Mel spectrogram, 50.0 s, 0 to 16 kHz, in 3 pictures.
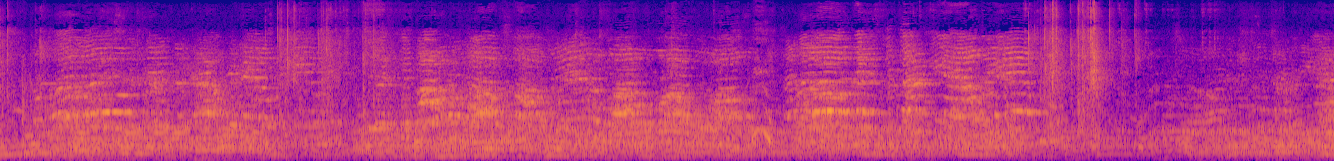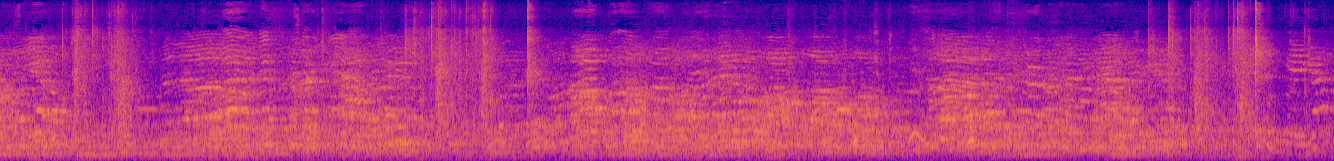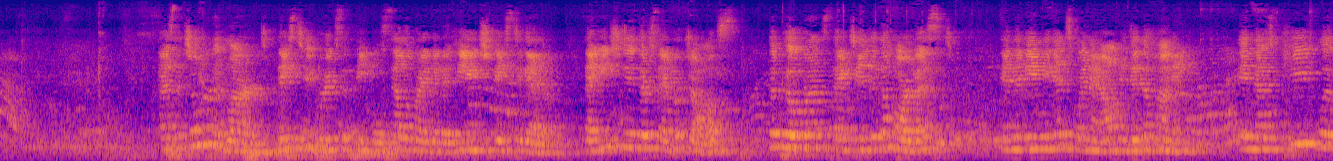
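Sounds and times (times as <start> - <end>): children singing together: 0.0 - 33.2.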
